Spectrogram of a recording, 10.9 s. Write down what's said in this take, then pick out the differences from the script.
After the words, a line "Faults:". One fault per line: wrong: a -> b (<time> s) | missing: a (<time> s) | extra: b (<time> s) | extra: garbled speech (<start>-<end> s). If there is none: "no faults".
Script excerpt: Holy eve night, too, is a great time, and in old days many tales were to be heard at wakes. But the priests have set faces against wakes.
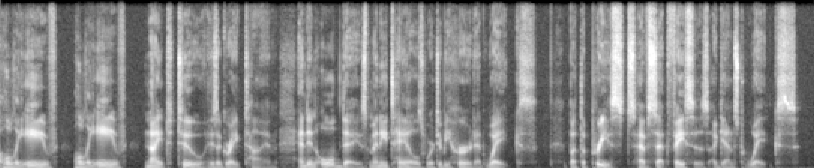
Holy eve holy eve night, too, is a great time, and in old days many tales were to be heard at wakes. But the priests have set faces against wakes.
Faults:
extra: holy eve (1.0 s)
